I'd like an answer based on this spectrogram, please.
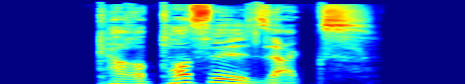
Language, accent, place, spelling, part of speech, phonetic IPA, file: German, Germany, Berlin, Kartoffelsacks, noun, [kaʁˈtɔfl̩ˌzaks], De-Kartoffelsacks.ogg
- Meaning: genitive of Kartoffelsack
